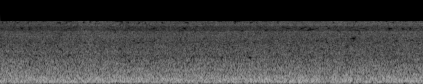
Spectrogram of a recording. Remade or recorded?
recorded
